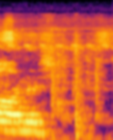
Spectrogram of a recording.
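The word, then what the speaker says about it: honest: तो अगर हम लिखेंगे हॉनेस्ट को, अगर हम प्रोनाउंसिएट करेंगे तो होगा ऑनेस्ट।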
